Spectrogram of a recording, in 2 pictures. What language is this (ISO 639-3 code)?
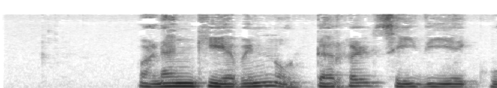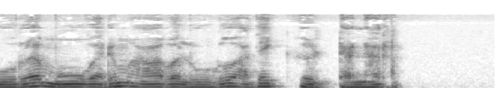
tam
